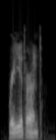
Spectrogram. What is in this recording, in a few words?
"reiterant", English; adjectives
